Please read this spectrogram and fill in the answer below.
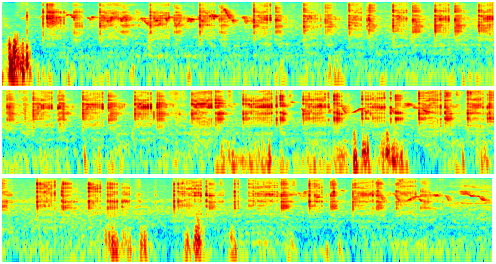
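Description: A hand trigger spray bottle squeezed over and over, each squeeze giving a short spritz with a click of the trigger. A few low thumps come in between.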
